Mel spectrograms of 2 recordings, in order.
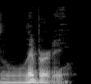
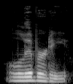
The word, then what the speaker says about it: liberty: So first of all, it's a three-syllable word and stress is on the first syllable. So that syllable should be a little bit longer. It's going to be a little higher in pitch. Liberty. So I'm going to say just the first syllable, li. And now I'm going to say the second two, pretty. Li, pretty. You can hear there's a definite difference in quality between the stressed and the unstressed.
